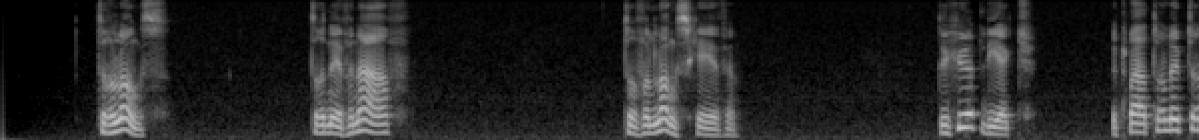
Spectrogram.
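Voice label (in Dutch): "erlangs" Limburgish dialect word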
